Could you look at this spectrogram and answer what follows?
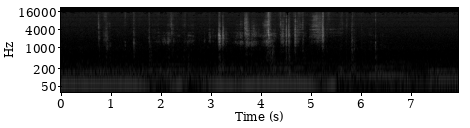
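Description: Pages of a small softcover art book turned by hand: paper rustling with a cluster of crisp clicks and snaps, busiest between about two and five seconds in. A low steady hum runs underneath.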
